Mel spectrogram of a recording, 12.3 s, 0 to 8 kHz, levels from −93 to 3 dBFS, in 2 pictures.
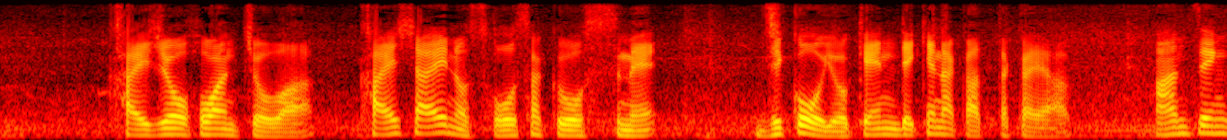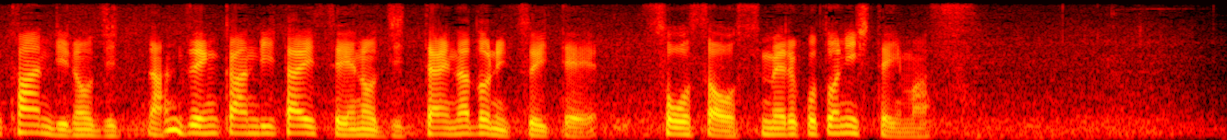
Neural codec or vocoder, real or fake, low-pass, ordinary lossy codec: none; real; 7.2 kHz; none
